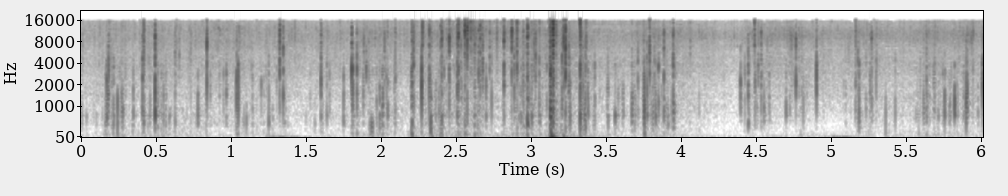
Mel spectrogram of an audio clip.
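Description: Fingers squeeze and crinkle a medium-size clear zip plastic bag packed with white fluffy filler. Dense, bright crinkling and crackling pops continue throughout, with a sharper, louder crack a little past the midpoint. There is a brief quieter lull before the crinkling picks back up.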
